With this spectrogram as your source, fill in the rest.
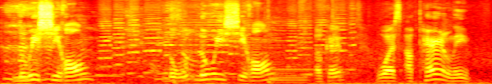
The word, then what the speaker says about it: Chiron: So Louis Chiron, I didn't pronounce that perfectly. It's Louis Chiron.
